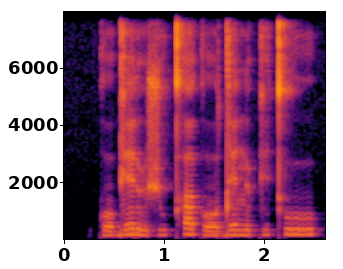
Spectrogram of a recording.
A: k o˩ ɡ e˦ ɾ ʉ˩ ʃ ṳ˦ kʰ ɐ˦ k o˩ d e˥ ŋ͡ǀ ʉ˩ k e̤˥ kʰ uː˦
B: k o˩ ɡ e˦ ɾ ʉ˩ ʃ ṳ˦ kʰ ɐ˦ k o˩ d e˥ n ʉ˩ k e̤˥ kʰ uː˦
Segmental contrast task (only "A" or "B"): B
